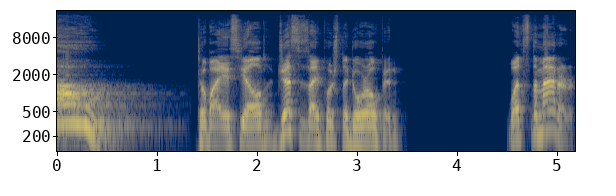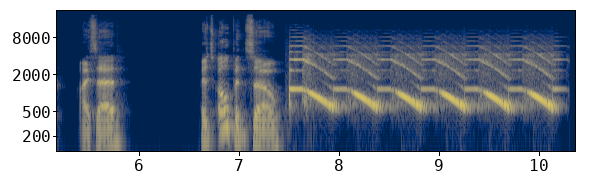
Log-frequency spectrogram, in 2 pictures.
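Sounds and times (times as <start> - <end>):
speech: 1.4 - 3.6, 4.5 - 5.9, 6.6 - 7.7
burglar alarm ringing: 7.5 - 10.3.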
